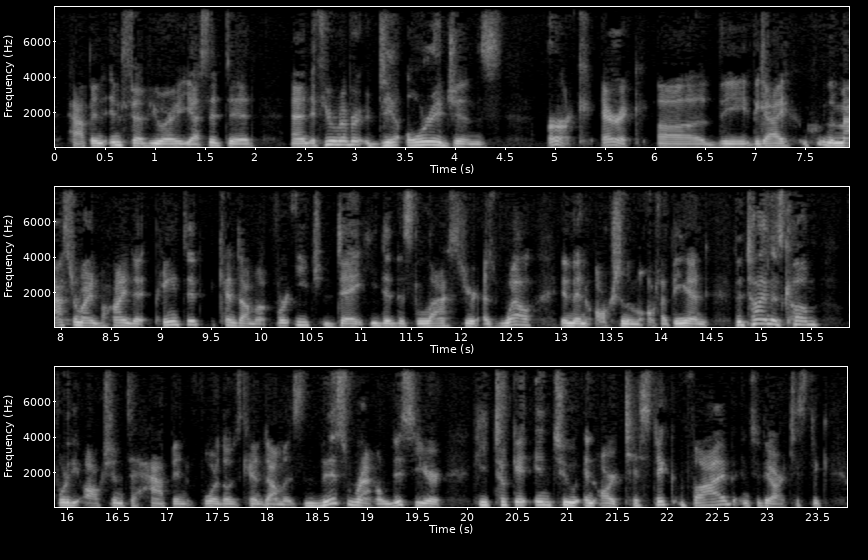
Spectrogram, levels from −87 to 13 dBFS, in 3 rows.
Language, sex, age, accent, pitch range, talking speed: English, male, 30-49, American, 125-165 Hz, 175 wpm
